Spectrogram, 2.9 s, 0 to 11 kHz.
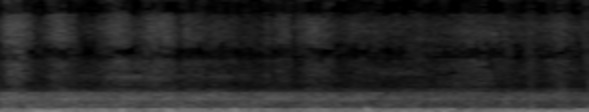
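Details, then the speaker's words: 2012 Audi S4 (B8) with DSG 0B5 gearbox, front differential turned slowly by hand: faint, dry, rough grinding from a worn differential bearing, very loud in the car at 100 km/h; bearing to be replaced. "You can hear it's grinding a little bit. Not that loud, but at 100 kilometers it was like really loud."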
